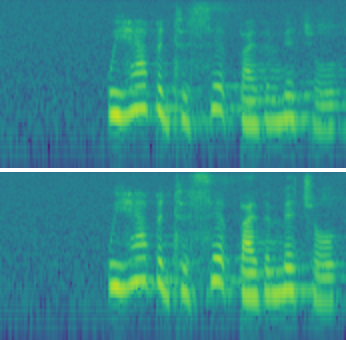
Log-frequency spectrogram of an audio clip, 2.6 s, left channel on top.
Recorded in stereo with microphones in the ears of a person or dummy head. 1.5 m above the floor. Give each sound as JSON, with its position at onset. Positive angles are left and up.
{"t": 0.8, "sound": "a woman speaking", "side_deg": 20, "distance_m": 1.4}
